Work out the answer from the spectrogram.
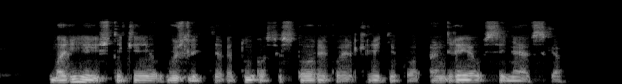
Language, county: Lithuanian, Klaipėda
